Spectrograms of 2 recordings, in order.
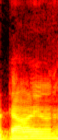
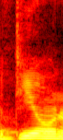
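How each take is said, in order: First: Dion said as DIE-on; first syllable of Dion rhymes with "sky"; alternative pronunciation. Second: Dion said as DEE-on; first syllable of Dion rhymes with "see"; alternative pronunciation. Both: Shown as a demonstration. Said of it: "however you pronounce that".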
